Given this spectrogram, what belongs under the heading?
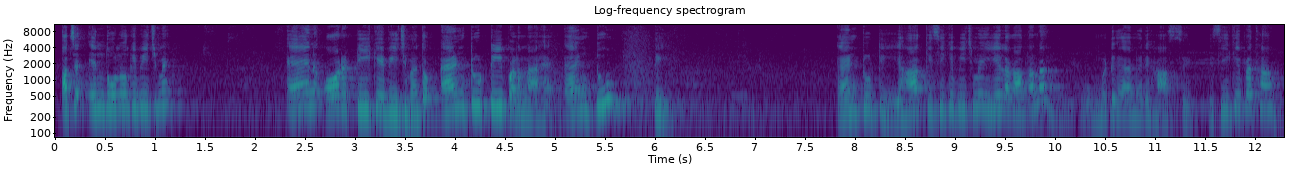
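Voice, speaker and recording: A woman with a slightly raised pitch works through an exam lesson at a board. She talks in an explaining tone, repeats each step and keeps checking whether her students follow. A faint hiss sits under her voice. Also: a little slow. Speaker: exam-prep teacher.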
